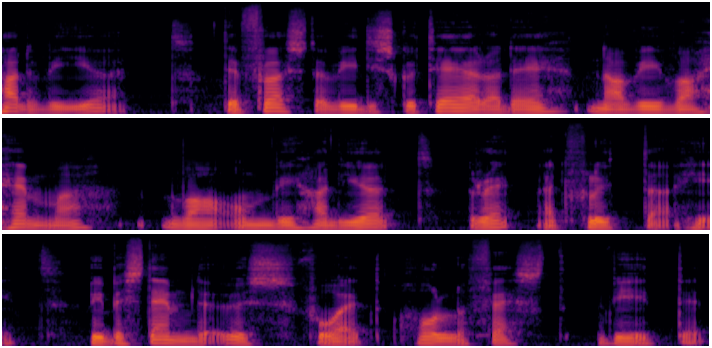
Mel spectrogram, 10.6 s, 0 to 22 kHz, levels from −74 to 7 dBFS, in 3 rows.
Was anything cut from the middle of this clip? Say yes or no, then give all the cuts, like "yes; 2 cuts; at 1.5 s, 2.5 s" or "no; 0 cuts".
yes; 2 cuts; at 1.0 s, 7.5 s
